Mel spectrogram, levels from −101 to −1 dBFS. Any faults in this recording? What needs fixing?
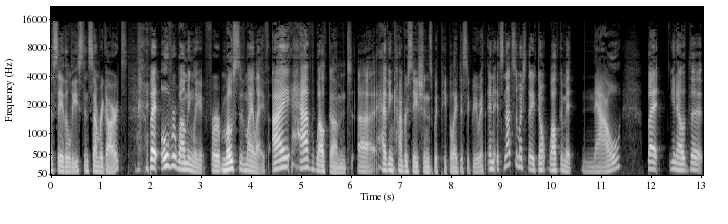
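One channel drops out twice in this speech: briefly from 5.17 to 5.22 s, between "of my life I" and "welcomed uh having conversations", and again from 10.67 s, just after "I don't welcome it", through to the end. Each time the level falls abruptly by about 6 dB, likely because one side of a stereo pair goes silent before the mono fold-down. The waveform shows a sudden step down to half amplitude, and the spectrogram dims evenly across all frequencies. Fix the stereo cabling or interface connection, and monitor both channels before summing.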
